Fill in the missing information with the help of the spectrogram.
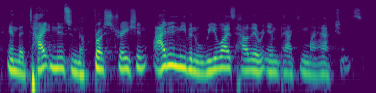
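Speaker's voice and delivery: ordinary talk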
